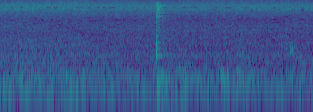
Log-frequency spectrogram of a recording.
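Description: Onions with garlic powder, coriander, cumin, black pepper and salt sizzle steadily in a pan, with one sharp scrape of a stirring spoon midway through the continuous hiss.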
